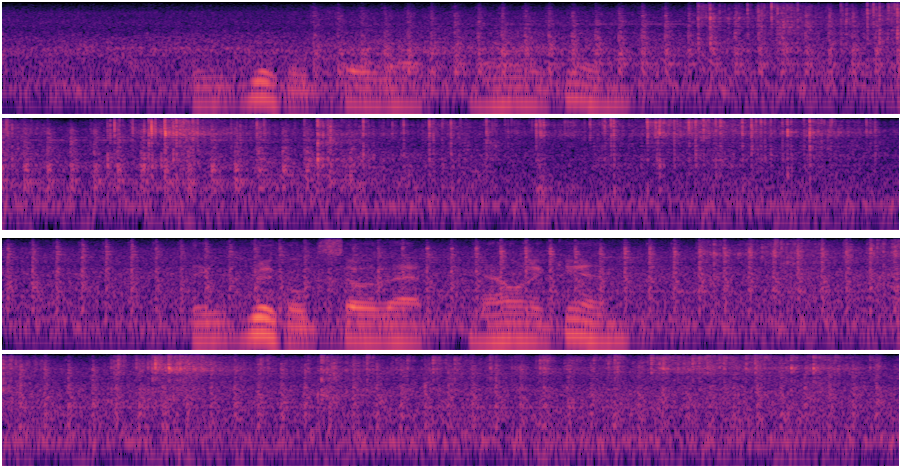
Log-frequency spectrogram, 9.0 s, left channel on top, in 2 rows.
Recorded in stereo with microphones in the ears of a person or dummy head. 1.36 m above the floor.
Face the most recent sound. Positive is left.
turn(degrees=75)  # may be behind; listen again after turning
